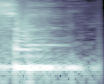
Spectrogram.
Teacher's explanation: If I say s, then I say a schwa sound after it. It's part of it, it's embedded. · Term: embedded schwa sounds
